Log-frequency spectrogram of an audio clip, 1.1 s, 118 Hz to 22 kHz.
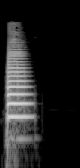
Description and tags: One-shot from Versilian Studios Chamber Orchestra 2: Community Edition sampling project.
Instrument family: Brass
Instrument: OldTrombone
Articulation: short
Note: D3
Midi note: 50
Room type: Band Rehearsal Space
Microphone: 2x SM-57 spaced pair
brass, multisample, single-note, vsco-2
